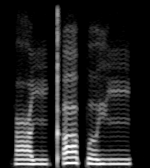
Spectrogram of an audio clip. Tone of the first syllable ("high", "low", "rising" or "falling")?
low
